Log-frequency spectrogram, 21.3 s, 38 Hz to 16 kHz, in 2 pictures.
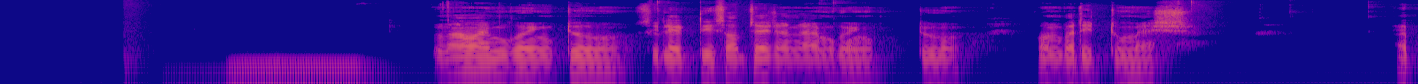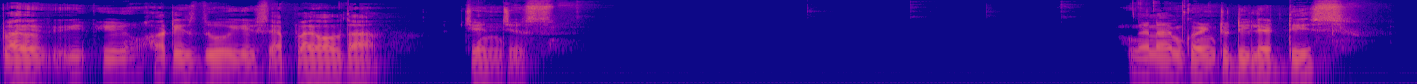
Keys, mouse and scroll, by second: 0.0 scroll down 1, 4.6 click, 5.9-9.0 drag, 9.7-12.6 middle drag, 14.2-17.5 middle drag, 17.5 scroll down 2, 17.9-19.0 middle drag, 19.0 click, 20.4 Delete.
